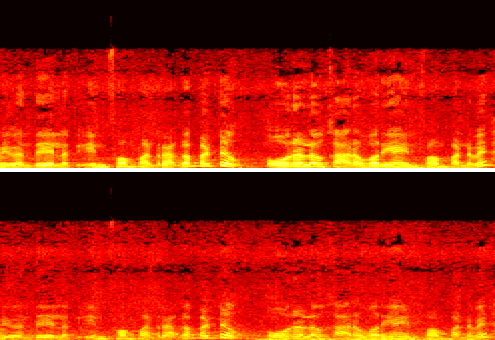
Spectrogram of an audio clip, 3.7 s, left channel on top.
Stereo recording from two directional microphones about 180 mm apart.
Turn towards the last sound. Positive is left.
turn(degrees=20)  # may be behind; listen again after turning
